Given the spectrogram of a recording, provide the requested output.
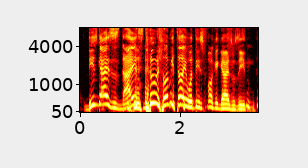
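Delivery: hammed-up New York tough-guy accent; New York wiseguy accent. Repeats topic as a streetwise tough guy.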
